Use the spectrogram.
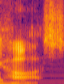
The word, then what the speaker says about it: Haas: It's pronounced Barry Haas, according to the video archive, the House Revenue and Tax Committee.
